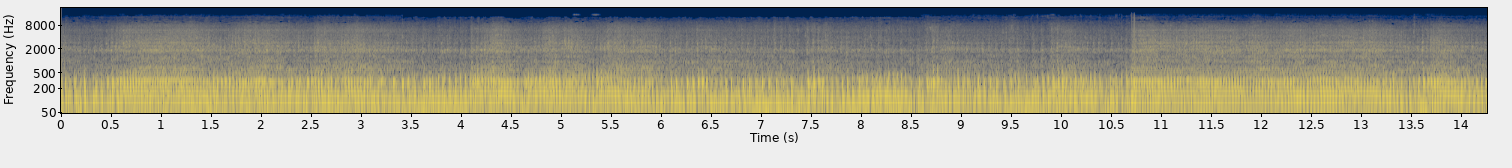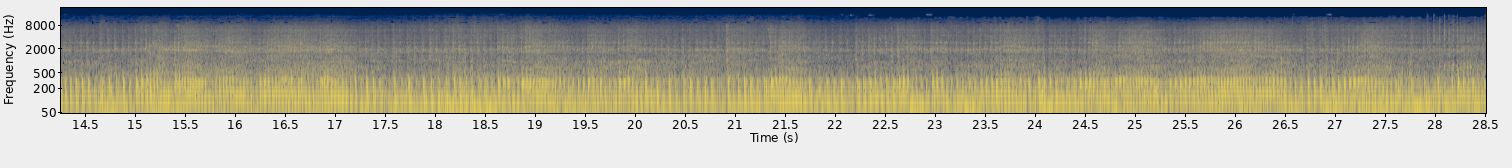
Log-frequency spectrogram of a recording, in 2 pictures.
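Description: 2006 Yamaha YZ450F's single-cylinder four-stroke engine being ridden, its revs rising and falling over and over as the throttle is worked.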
